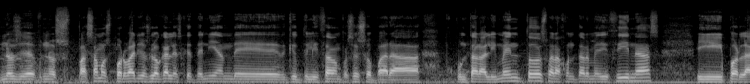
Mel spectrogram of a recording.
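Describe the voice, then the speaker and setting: A man speaks with a strong Madrid accent at a medium pitch. His intonation is fairly even and his pace fairly quick. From Madrid, Spain. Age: 30s. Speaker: humanitarian volunteer. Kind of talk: interview testimony. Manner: fast; halting, many fillers and restarts.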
